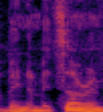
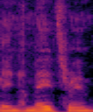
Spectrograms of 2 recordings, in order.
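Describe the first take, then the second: First: It is said with standard Hebrew vowels. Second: It is said with Ashkenazi Hebrew vowels.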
